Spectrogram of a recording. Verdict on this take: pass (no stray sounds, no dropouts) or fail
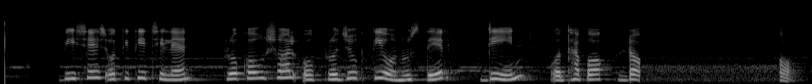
pass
